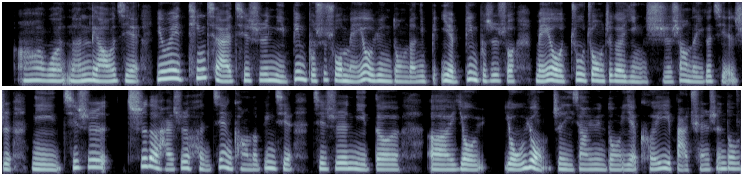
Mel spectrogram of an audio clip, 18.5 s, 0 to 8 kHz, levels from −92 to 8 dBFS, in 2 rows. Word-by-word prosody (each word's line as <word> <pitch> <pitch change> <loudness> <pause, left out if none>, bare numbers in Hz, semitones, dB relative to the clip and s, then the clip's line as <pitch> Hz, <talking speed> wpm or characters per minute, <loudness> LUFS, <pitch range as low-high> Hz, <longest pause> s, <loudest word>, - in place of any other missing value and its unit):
啊， 215 0 -1
我 200 -1 +1
能 205 0 +2
了 190 -2 +3
解。 200 -2 -1 0.2
因 260 +1 +5
为 285 0 +7
听 300 +4 +1
起 235 - 0
来 185 -2 +3
其 210 +2 -2
实 220 +1 -1
你 210 -4 +2
并 250 +8 +2
不 205 -3 -2
是 230 +4 -5
说 220 -3 +2
没 185 -2 +1
有 235 -3 +5
运 200 -2 +1
动 180 -2 -4
的， 170 -1 -1
你 185 +1 -3
并 180 - -13
也 205 -3 +5
并 230 +9 +1
不 205 - -4
是 205 +1 -1
说 185 -2 -2 0.2
没 190 0 +2
有 210 -4 +6
注 220 +4 0
重 205 -1 +2
这 200 - -2
个 195 -2 +3
饮 175 -2 -5
食 170 +1 -6
上 205 +2 -2
的 175 - -3
一 165 - -6
个 185 +2 -2
节 185 - -6
制， 185 -1 -3 0.2
你 180 -2 -1
其 240 +4 0
实 255 +1 -1 0.2
吃 290 -2 +1
得 275 -5 +6
还 180 -3 -3
是 225 +5 0
很 190 -5 -6
健 255 -2 0
康 180 -3 -7
的。 175 - -4
并 225 +3 0
且 190 -4 -3 0.2
其 200 -1 -1
实 205 +1 +1
你 195 -4 +1
的 180 0 -1 0.3
呃， 175 -1 +2
有 175 -2 +1 0.3
游 185 +2 +3
泳 235 -2 +4
这 195 -4 -3
一 180 -2 -2
项 180 +1 -4
运 180 -1 -4
动 170 -1 -4
也 175 0 -3
可 185 -1 -5
以 215 0 +1
把 170 -5 -4
全 170 +2 -8
身 205 +2 -3
都 205 -1 -1
195 Hz, 245 characters per minute, -20 LUFS, 180-215 Hz, 0.3 s, 为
